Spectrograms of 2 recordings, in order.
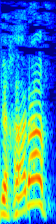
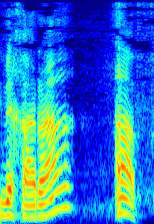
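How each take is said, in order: First: The two words run together without a pause. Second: There is a pause between the two words. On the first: It means cursing God. The speaker calls it wrong. "if you say it quickly" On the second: God will be angry. The speaker calls it right. "Instead of saying Vechara, Af"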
